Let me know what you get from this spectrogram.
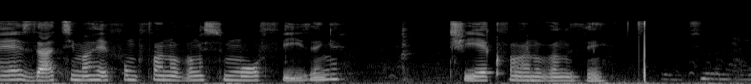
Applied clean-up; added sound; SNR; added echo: none; Wind; 14 dB; none.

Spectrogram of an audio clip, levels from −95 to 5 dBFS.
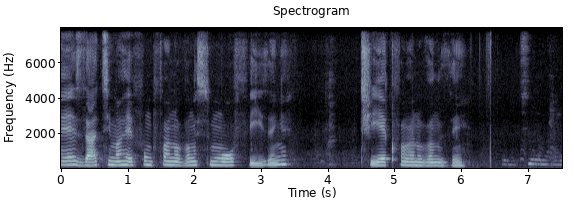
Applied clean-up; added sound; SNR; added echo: neural separator model SepFormer DNS4.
